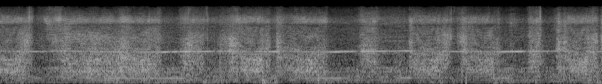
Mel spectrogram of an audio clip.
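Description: Numatic tub vacuum cleaner running with a steady high whine, its hose nozzle drawn back and forth over a dusty cloth filter, each stroke swelling the rush of suction.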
